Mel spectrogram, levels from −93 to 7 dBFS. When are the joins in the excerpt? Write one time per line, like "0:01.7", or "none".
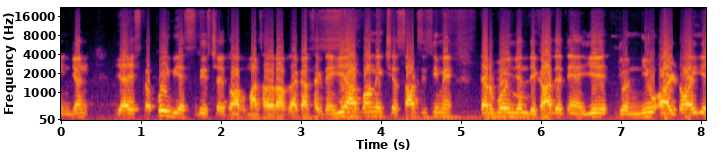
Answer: none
